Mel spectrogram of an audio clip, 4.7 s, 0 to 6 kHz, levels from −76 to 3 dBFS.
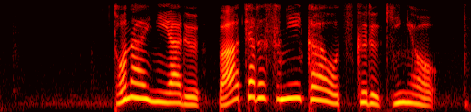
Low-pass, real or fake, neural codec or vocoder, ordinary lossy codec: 5.4 kHz; real; none; none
